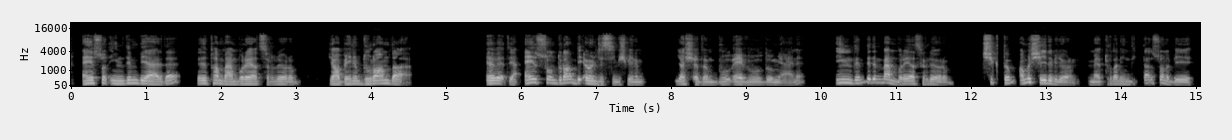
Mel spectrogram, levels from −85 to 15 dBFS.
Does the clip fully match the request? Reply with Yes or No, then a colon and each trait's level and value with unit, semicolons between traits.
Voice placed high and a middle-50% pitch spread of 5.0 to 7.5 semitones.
No: low, 115 Hz; wide, 5.5 semitones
